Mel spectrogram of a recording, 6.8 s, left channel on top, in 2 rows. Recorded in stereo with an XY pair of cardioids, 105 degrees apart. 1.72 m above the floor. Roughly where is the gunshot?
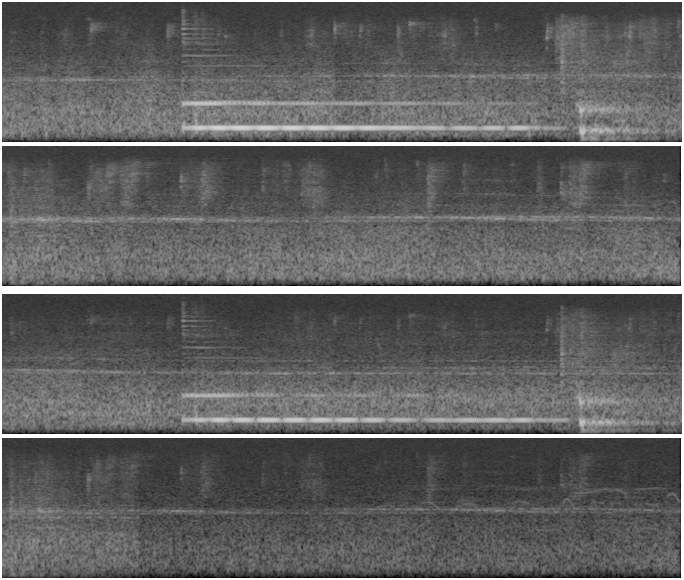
No gunshot in this recording.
